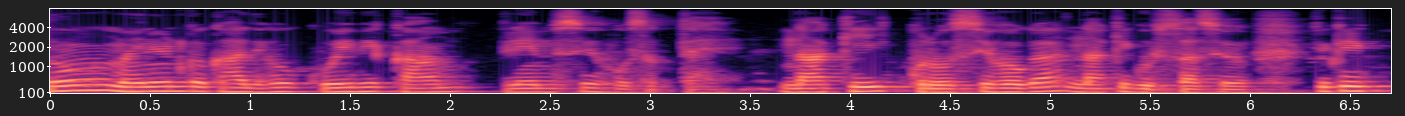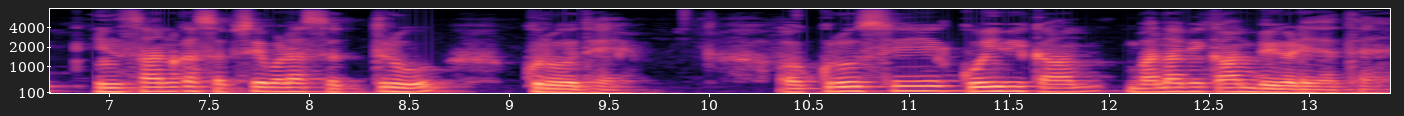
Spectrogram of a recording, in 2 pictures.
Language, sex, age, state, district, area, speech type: Hindi, male, 18-30, Uttar Pradesh, Jaunpur, rural, spontaneous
